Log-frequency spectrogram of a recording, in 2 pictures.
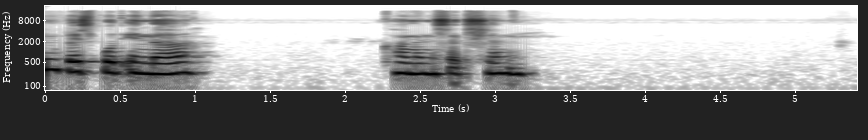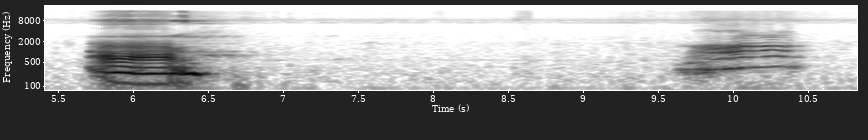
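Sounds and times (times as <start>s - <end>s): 
speech: 0.0s - 1.1s, 2.3s - 3.3s, 5.7s - 6.6s
cat meowing: 9.6s - 10.6s.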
